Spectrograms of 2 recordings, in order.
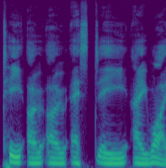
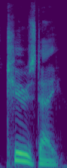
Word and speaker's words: Tuesday: The thing is, though, it's not Tuesday. It's not Toosday, is it? Tew. Tue. Tew. It's Tuesday.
